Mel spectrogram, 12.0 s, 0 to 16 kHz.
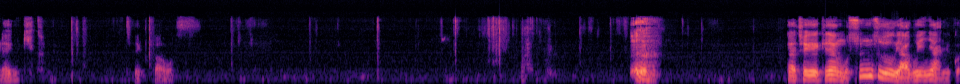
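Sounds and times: cards clicking and rustling: 0:05.6 - 0:06.7.

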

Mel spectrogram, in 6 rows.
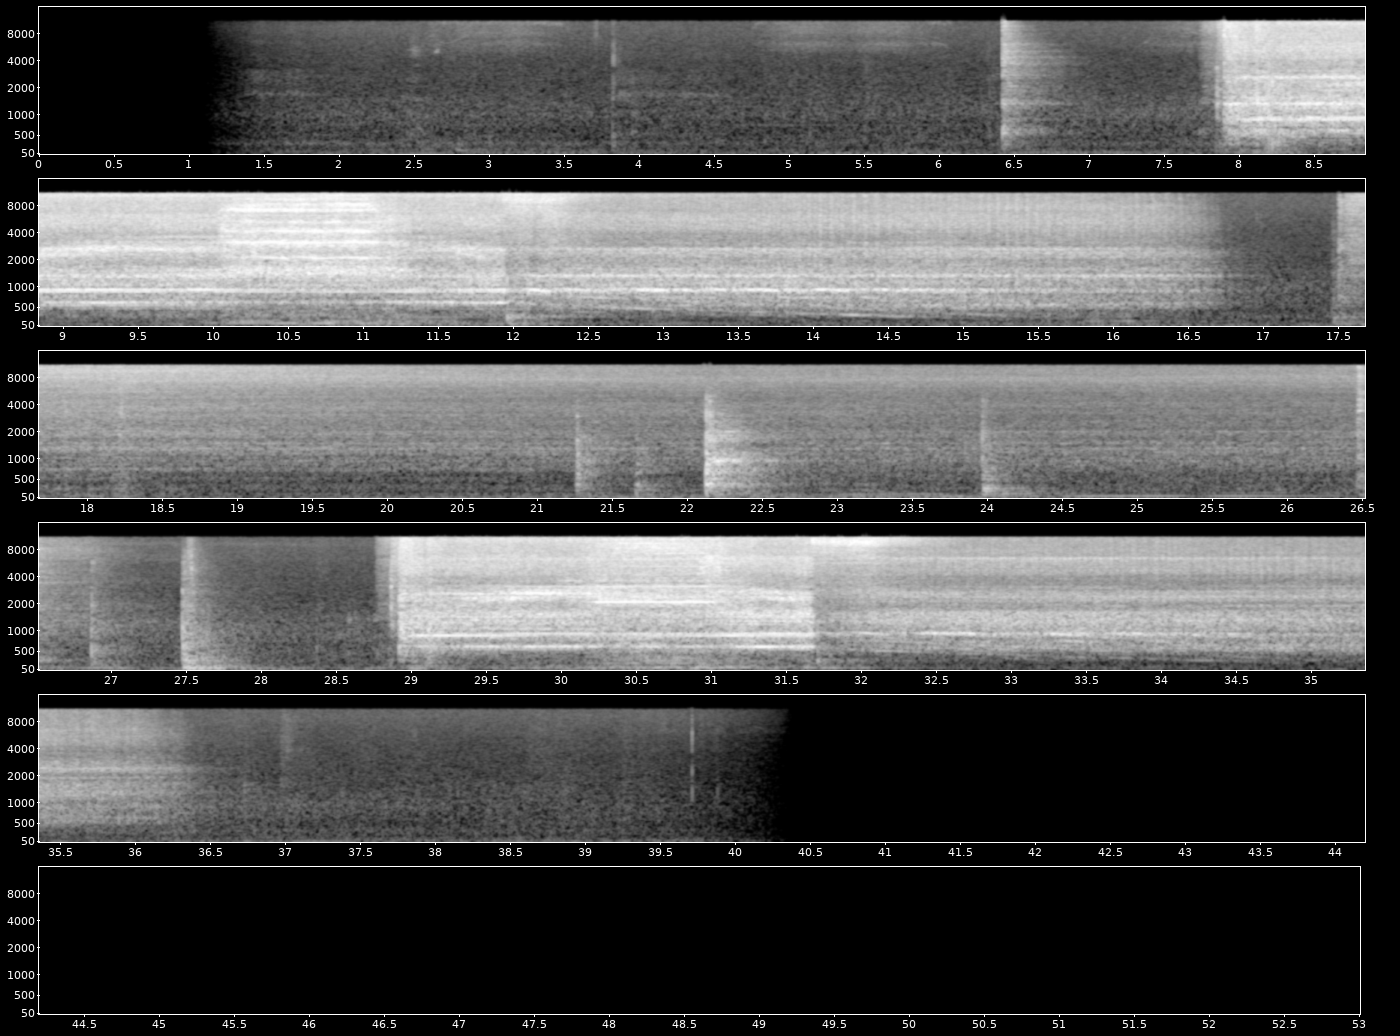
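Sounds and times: drill bits whirring: 0:07.8 - 0:16.8, 0:28.8 - 0:36.5
spindle motor whining: 0:07.8 - 0:16.8, 0:28.8 - 0:36.5
thump: 0:26.5 - 0:28.0.

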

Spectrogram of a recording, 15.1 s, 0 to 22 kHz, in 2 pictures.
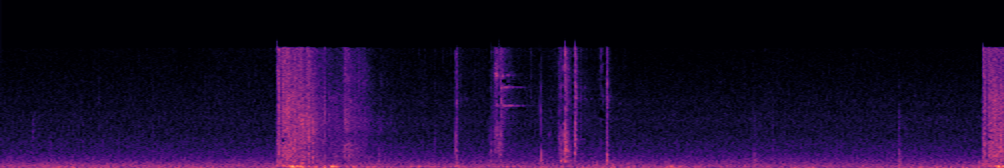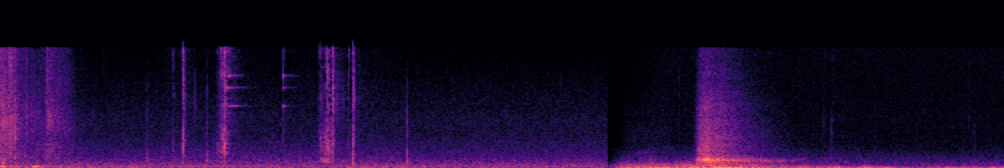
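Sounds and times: rifle shots with echo: 0:02.1 - 0:02.9, 0:07.4 - 0:08.1
sharp metallic clicks: 0:02.1 - 0:04.6, 0:07.4 - 0:10.3.

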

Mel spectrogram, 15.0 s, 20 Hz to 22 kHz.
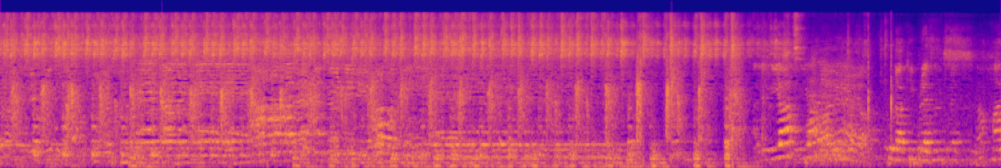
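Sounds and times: tambourine jingling: 0:00.0 - 0:12.0.

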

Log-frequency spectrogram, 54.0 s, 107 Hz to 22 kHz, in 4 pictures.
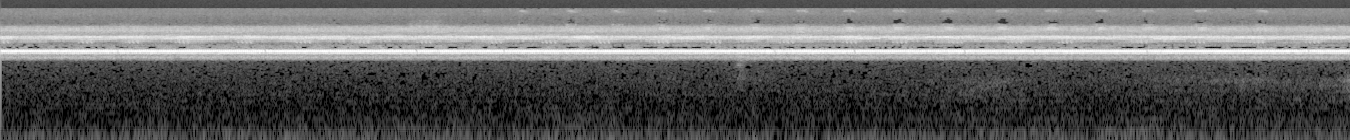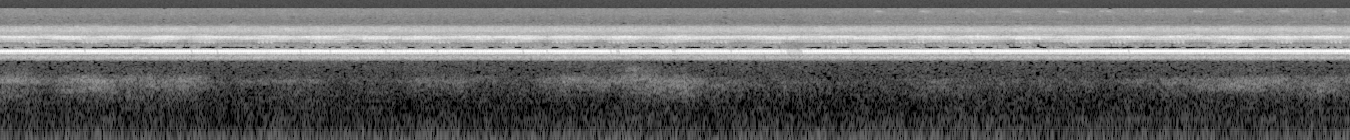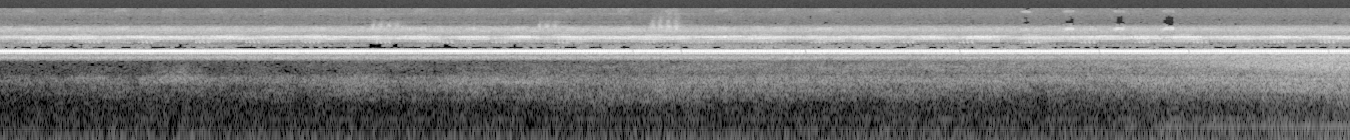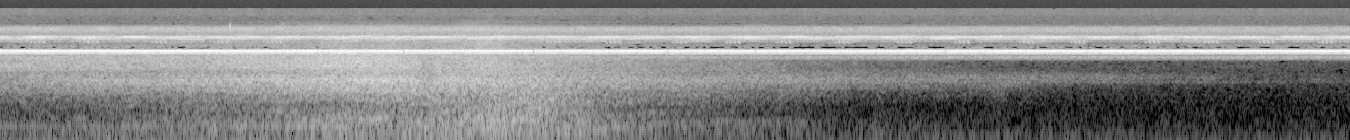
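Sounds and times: crickets trilling: 0:24.6 - 0:52.0.

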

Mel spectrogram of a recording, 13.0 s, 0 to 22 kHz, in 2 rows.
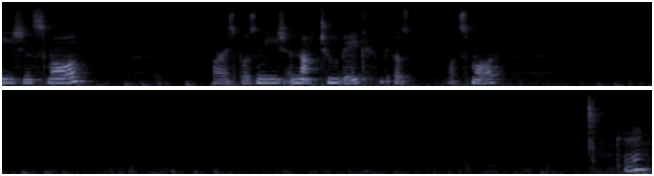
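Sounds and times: pen scratching on paper: 0:00.0 - 0:03.2, 0:05.5 - 0:12.3.

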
